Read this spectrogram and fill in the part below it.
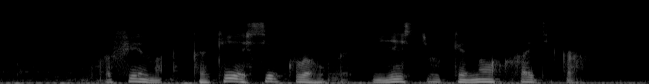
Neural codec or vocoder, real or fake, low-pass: codec, 16 kHz, 2 kbps, X-Codec, HuBERT features, trained on general audio; fake; 7.2 kHz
